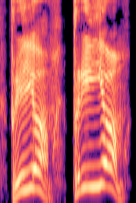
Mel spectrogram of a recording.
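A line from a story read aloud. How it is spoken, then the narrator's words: Shouting into radio. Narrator (Russian): закричал в нее Марк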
